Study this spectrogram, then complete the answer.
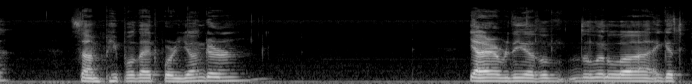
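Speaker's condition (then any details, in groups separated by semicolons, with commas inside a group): Cerebral palsy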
